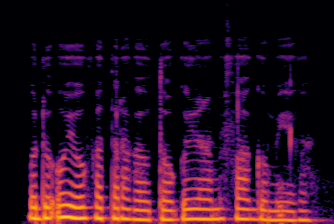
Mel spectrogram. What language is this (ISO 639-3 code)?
kik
